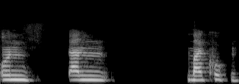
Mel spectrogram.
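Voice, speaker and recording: A woman talks with a fairly high pitch. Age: 20s. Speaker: roofer. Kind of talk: casual interview. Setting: at home.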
